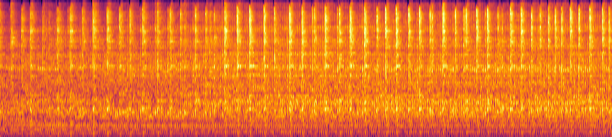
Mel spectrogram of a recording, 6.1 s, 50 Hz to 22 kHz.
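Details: 1998 Yamaha YZ125 two-stroke, cold start in freezing weather on choke: hard rapid rattling knock over each firing, diesel-like; owner suspects bad main bearing, unconfirmed.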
